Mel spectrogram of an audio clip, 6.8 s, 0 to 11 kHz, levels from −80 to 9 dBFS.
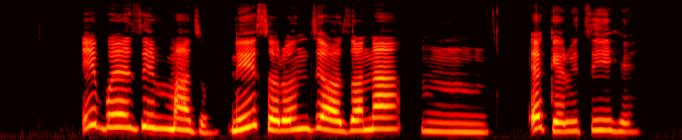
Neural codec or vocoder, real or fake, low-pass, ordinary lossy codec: none; real; 9.9 kHz; none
